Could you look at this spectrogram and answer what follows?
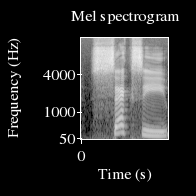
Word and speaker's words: SXY: Danae wrote back, sexy without the E, just like the other sounds. It's the sound sexy.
